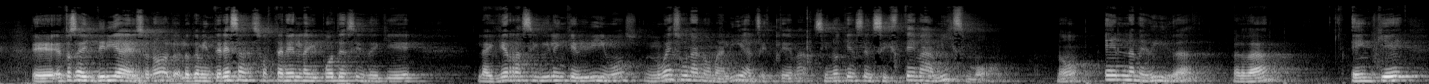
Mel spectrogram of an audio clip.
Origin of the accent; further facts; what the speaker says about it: Chile; el caso nuestro, que nosotros somos chilenos, es más probable que nosotros seamos acusados de terrorista que un ciudadano europeo, por ejemplo. Bueno, yo no sé si tiene ciudadanía europea, pero yo no.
